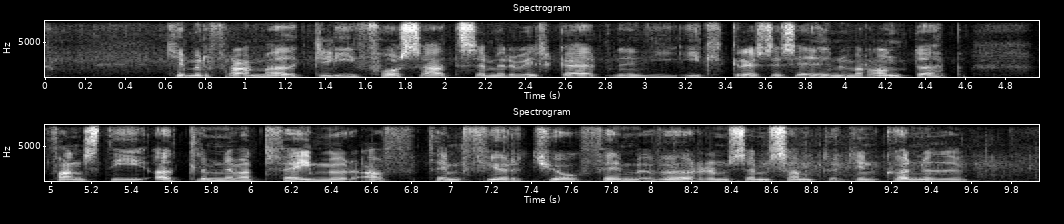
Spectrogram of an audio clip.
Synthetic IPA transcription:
cʰɛːmʏɾ̥fɾamːaðkliːfɔsat̪sɛmɛɾvɪr̥kaɛpnɪðiʔit̪l̥kɾeːsɪsejðɪnʏmrʔawnt̪œhp | fanst̪iʔœt̪lʏmnɛːmat̪ʰveːjmʏɾa̰v̥θejmfjœɾt̪ʰjʏɔɣfɪmvœːɾʏmsɛmsamt̪ʰœɥcɪnkʰœnːʏðʏ

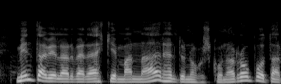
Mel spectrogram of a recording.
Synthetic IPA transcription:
mɪnt̪avjɛːlaɾvɛɾðaɛhcɪmanːaːðɪɾhɛl̪t̪̬ʏɾnɔhkʏ̥skʰɔːnaroːwpowt̪a

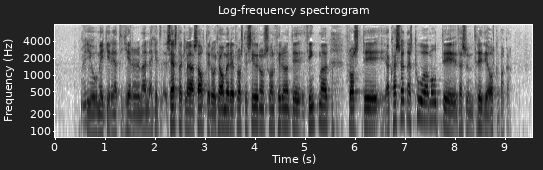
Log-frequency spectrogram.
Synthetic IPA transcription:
juːmɪcɪɾjɛt̪çɛːɾʏɾʏmɛnːɛhkcɛ̥t̪sjɛst̪ʰaklɛɣasawht̪ɪɾɔçaːwmɛɾɪfɾɔst̪ɪsɪːɣʏɾjɔnsɔnfɪɾɪðant̪ɪθiŋkmaðɾ̥fɾɔst̪ɪjaːkʰvɛr̥svɛt̪naɛst̪ʰːuːamoːt̪ɪθɛsːʏmθɾɪðjaɔr̥kʏ̥pʰahka̰

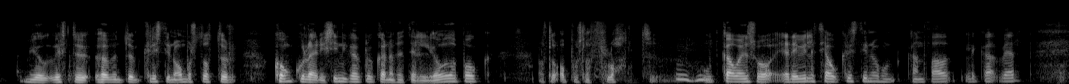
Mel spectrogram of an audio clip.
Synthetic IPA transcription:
mjœːɣvɪr̥t̪ʏhœːvʏnt̪ʏmkʰɾɪst̪inʏoːmast̪ɔht̪ʏɾ̥kʰowŋkʏlaːjɪɾisiːniŋkaklʏkːanɛmθɛht̪ɛɾljoːwðapowk | nɔht̪laʔɔ̰pːɔst̪laflɔht̪ṵːt̪kaːwaejnsɔɛ̰ɾevɪlɪht̪çawkʰɾɪst̪inʏhunkʰanθaðlɪkːavɛːl

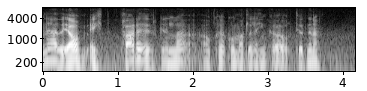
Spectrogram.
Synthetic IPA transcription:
nːɪaðjaːwḛjht̪pʰaːɾɪðɪɾ̥kɾenlaa̰wkʰvɛːðakʰɔːmaat̪lalahĩŋkaawt̪ʰjœt̪nɪna

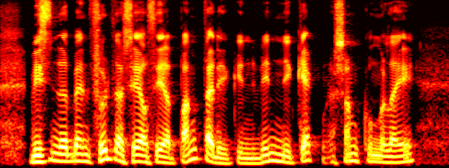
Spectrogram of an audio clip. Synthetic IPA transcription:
ʋisɪnd̪amɛnfʏlt̪asɪawθiaðpant̪aɾicɪnʋɪnːikɛk̚nsamkʰɔməlaɪ

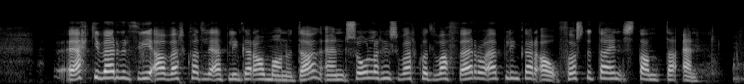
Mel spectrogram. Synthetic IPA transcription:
ɛhcɪvɛɾðʏɾ̥θviʔavːɛr̥kʰvat̪lɪɛpliŋkaɾawmaːwnʏt̪aːɣɛnsoːwlaɾ̥hɪnsvɛr̥kʰvœt̪lvafɛɾɔɣɛpliŋkaɾawfœ̥st̪ʏt̪aːjɪnst̪ant̪aʔɛnː

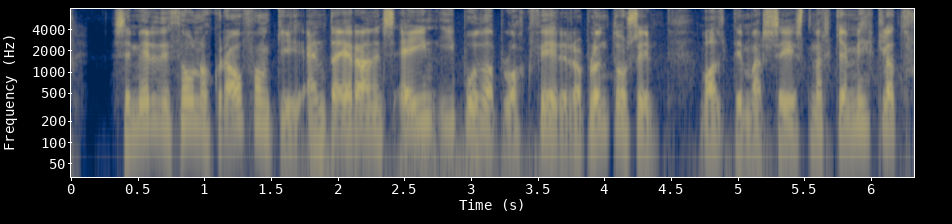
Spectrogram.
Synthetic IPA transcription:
sɛmɛɾðɪθownɔhkʏɾaːwfawɲcɪʔɛ̰nt̪aɛɾaːðɪnseːjniːpuðaplɔhkfɪːɾɪɾawplœnt̪owsɪ | va̰lt̪ɪmaɾ̥seːjɪst̪mɛr̥camɪhklat̪ʰ

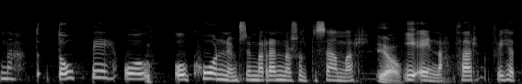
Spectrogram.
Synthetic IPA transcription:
nat̪oːwpɪɔɣ | ɔɣkʰɔːnʏmsɛmarɛnːasɔlt̪ɪsaːmaɾ̥iʔeːjnaθaɾçɛt̪n

